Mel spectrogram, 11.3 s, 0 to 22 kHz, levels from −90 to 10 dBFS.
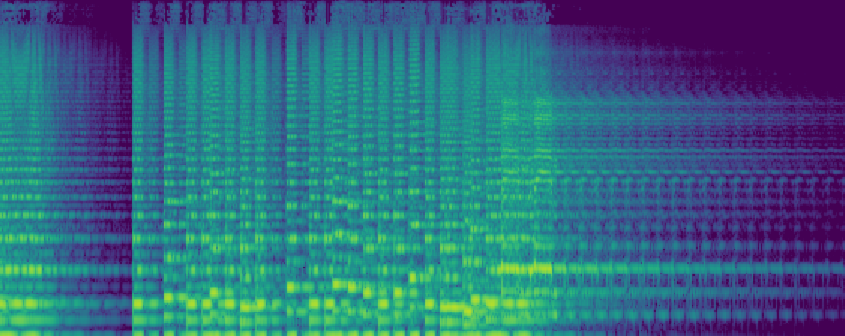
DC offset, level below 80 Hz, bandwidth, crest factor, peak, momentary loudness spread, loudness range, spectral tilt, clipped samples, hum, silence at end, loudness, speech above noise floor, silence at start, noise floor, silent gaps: under 0.1%; -38 dBFS; over 20 kHz; 10 dB; 0 dBFS; 17 LU; 7 LU; -3 dB/octave; 0.5%; none; 0 s; -8 LUFS; 50 dB; 0 s; -57 dBFS; none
